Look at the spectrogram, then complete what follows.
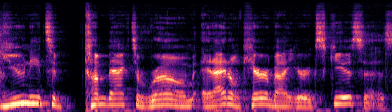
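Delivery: ordinary delivery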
